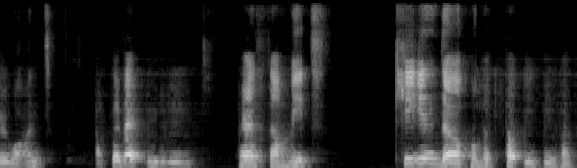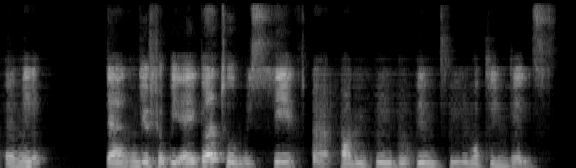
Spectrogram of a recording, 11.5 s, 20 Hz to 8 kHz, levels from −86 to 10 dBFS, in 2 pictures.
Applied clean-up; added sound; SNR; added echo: neural mask model DeepFilterNet 3.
